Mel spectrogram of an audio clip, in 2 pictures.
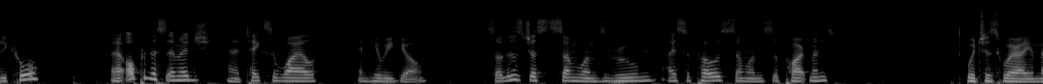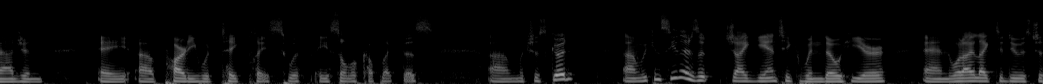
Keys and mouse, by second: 3.2-6.4 middle drag, 7.4-12.4 middle drag, 13.5-15.7 middle drag, 16.7-17.3 middle drag, 17.4-20.7 middle drag.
